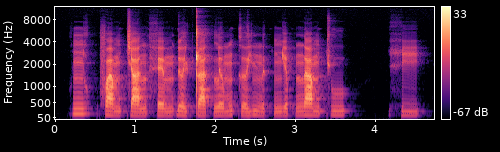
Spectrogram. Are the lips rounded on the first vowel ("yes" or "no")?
yes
